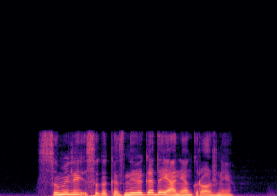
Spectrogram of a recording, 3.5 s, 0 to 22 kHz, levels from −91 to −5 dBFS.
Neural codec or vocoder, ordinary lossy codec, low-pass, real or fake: none; none; 7.2 kHz; real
